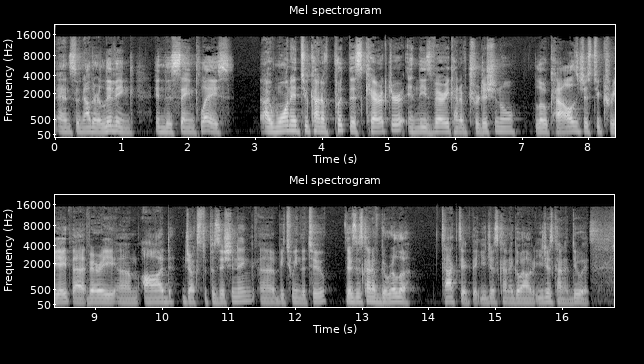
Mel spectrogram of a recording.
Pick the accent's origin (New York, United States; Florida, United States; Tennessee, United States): Florida, United States; Jacksonville; I was born in Jacksonville, Florida, to Afghan parents.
